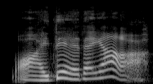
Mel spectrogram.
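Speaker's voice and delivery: slow, mildly triumphant announcement. A narrator's reading. King showing the court the tarts, triumphant. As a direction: point it out with measured triumph. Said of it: "said the king triumphantly".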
